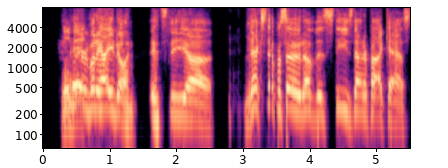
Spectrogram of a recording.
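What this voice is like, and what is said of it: Rough, worn-out voice. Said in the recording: “my voice is still a little banged up from Sunday, I can tell.”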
